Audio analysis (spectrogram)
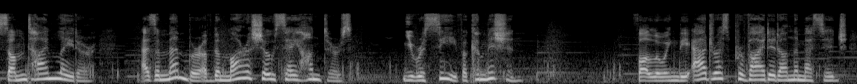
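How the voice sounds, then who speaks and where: An actress playing a composed, cool-headed game master who narrates fantasy in a measured way for a video game. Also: female voice, mid-range voice, lively intonation, a little mellow, close to an everyday voice. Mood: solemn, storytelling. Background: music.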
